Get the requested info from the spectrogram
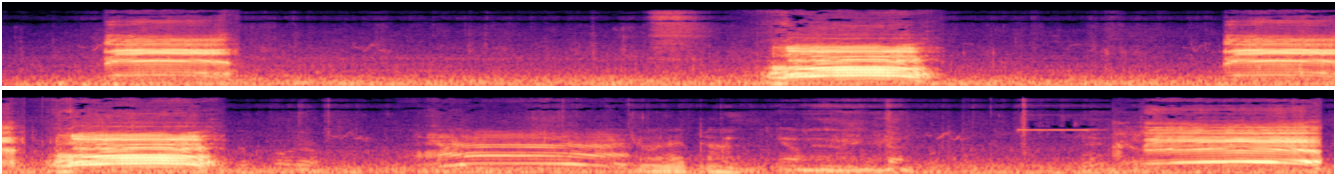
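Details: Tame cattle moving as a herd down a mining road to a green village, lowing repeatedly: about six rich, harmonic moos, each near a second long, two coming close together, one softer, over steady outdoor background noise.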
